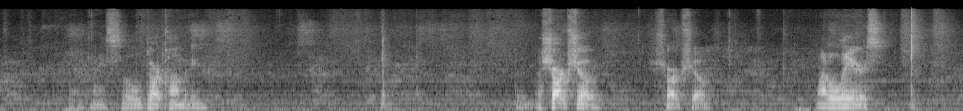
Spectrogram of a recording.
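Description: Trading cards rustle and slide as a hand flips through them.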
